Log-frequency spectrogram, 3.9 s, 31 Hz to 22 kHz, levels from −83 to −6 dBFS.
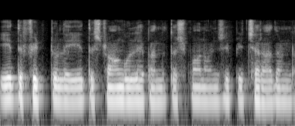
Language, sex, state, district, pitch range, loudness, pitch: Tulu, male, Karnataka, Dakshina Kannada, 115-120 Hz, -18 LUFS, 115 Hz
